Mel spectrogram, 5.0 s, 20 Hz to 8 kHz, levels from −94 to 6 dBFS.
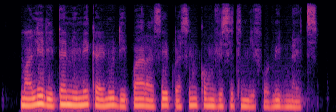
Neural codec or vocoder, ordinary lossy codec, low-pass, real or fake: none; none; 7.2 kHz; real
